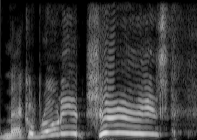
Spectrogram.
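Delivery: mock very high, brash, swooping New York DJ yell. Describing a video game's announcer call, imitating DJ Bobbito yelling. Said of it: "yelling like a New York DJ".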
